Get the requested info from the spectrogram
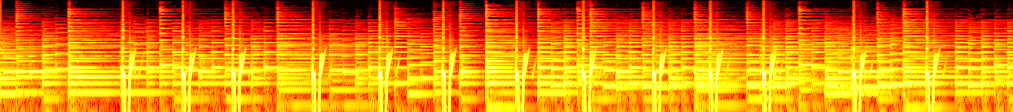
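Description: Light piano background music with a short cartoon 'plop' sound effect repeated about thirteen times, roughly every two-thirds of a second, as jelly candies are set down one by one.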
